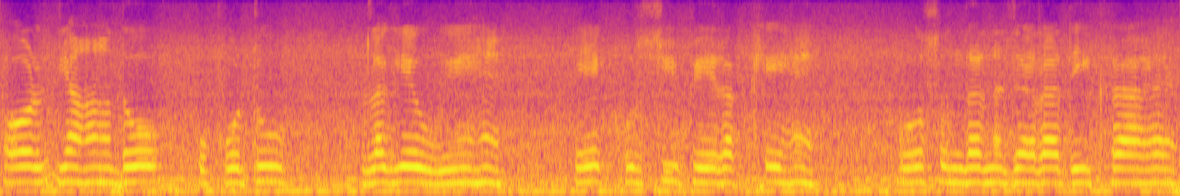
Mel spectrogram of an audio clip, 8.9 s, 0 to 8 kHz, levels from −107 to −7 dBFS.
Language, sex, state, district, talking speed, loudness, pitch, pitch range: Hindi, female, Haryana, Jhajjar, 120 wpm, -14 LUFS, 220 Hz, 215-225 Hz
